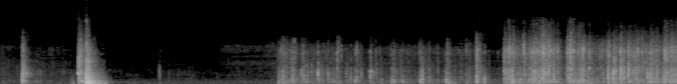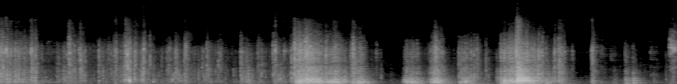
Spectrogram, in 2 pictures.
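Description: Wrapping paper crackling and rustling as a string-tied parcel holding a birdcage is unwrapped by hand, a dense run of crinkles from about three and a half seconds in, loudest in two bursts near the end. A single sharp thump about a second in.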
